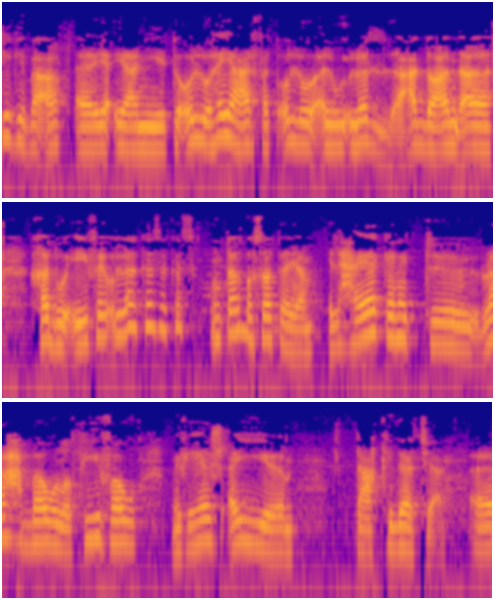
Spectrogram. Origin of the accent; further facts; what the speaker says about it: Alexandria, Alexandria Governorate, Egypt; أنا اتولدت في اسكندرية، يعني ناس مثقفة، وضعهم الاجتماعي جيد ووضعهم الاقتصادي كويس. الأسرة كانت عمامي، يعني أسرة كبيرة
